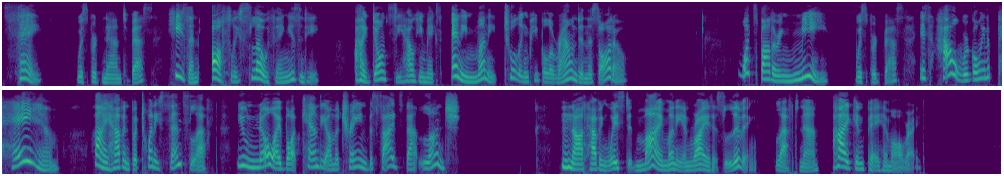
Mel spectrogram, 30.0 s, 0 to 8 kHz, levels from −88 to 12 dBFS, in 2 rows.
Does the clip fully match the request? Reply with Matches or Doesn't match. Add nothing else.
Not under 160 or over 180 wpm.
Doesn't match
